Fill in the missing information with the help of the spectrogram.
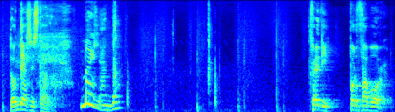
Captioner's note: Alan sighs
